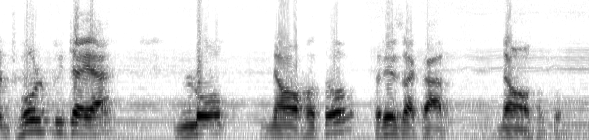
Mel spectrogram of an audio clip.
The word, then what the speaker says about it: রাজাকার: রাজাকার তো শব্দটা রাজাকার। শব্দটা হচ্ছে রেজাকার। এখন এটাকে বাংলায় উচ্চারণ করতে গিয়ে বাংলায় এটা রাজা কার হয়ে গেছে।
